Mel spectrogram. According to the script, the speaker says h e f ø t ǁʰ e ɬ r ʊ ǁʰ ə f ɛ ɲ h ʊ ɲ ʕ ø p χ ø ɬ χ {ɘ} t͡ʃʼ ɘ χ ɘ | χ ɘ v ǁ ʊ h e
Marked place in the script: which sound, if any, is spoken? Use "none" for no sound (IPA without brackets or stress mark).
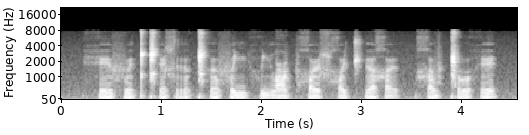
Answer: ø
